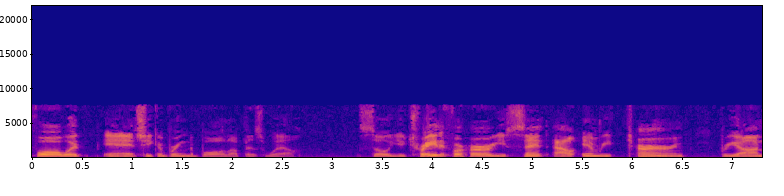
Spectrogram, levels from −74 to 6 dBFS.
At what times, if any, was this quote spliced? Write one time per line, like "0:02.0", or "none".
none

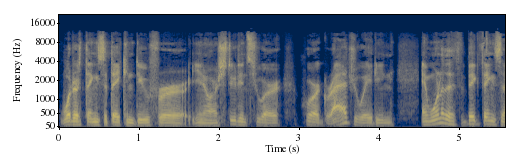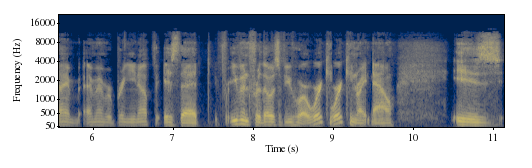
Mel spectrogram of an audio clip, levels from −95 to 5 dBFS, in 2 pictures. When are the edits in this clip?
0:04.5
0:09.0

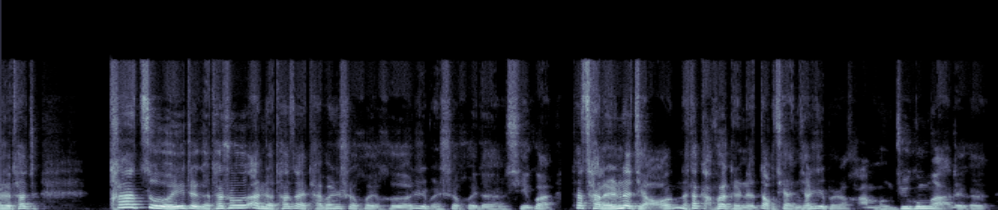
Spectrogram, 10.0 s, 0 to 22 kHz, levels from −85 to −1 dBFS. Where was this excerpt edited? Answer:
0:05.6

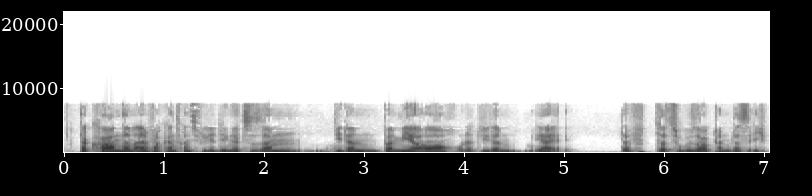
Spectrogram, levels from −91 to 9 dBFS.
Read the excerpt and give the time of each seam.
none

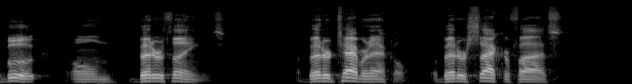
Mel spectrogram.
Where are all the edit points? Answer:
none

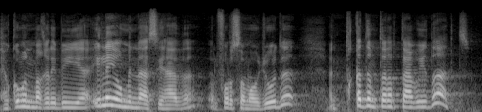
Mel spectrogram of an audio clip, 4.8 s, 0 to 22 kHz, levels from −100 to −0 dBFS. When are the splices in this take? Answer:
none

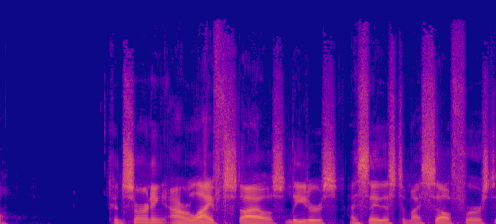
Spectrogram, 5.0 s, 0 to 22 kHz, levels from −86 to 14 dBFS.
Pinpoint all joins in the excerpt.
0:03.4

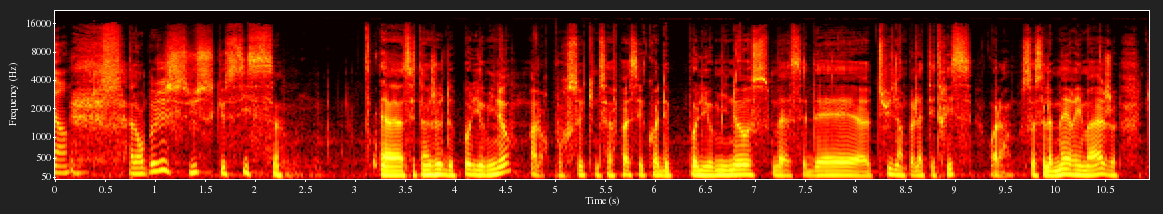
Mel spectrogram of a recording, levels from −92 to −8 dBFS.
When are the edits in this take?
0:04.1

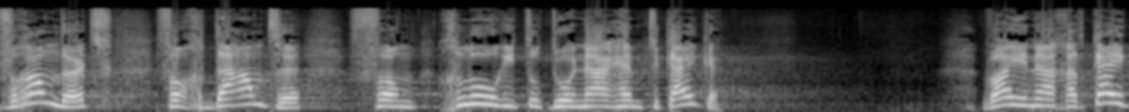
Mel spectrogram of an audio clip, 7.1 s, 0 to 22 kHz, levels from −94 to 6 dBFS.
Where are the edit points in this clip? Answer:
0:03.4

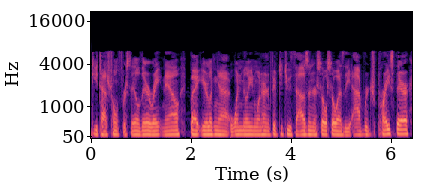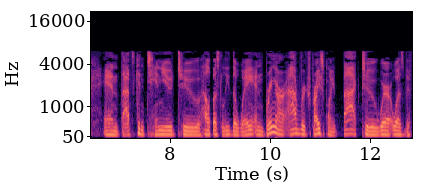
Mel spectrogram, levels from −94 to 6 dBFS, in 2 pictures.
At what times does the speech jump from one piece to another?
0:01.9
0:02.8
0:04.7

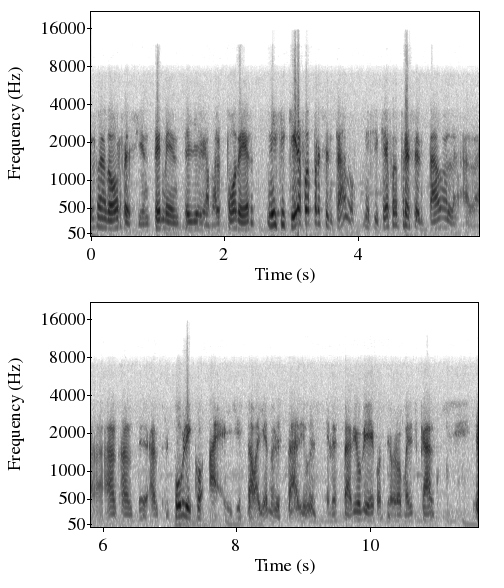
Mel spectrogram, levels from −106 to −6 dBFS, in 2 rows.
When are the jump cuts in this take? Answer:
0:02.5

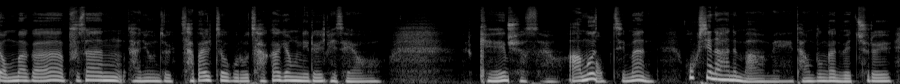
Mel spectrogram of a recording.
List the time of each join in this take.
0:01.3
0:01.7
0:03.2
0:05.1
0:06.0

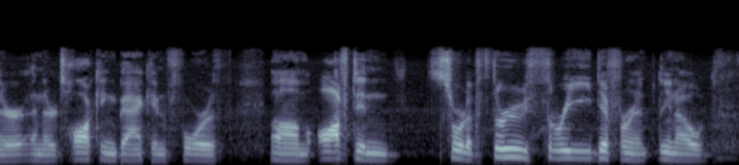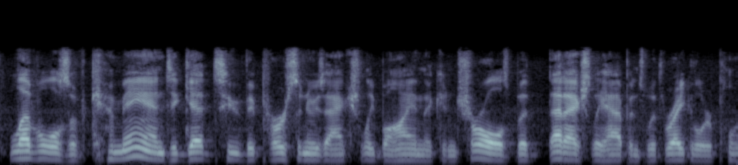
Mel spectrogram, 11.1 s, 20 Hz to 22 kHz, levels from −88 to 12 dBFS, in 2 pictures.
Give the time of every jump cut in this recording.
0:02.0
0:09.6

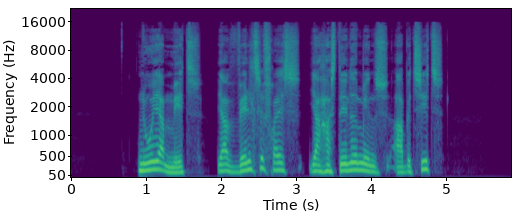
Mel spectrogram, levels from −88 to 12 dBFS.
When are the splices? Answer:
0:01.8
0:03.1

